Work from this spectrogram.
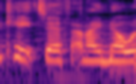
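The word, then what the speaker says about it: Cait Sith: Fauzi says, in actual Gaelic, you know, the language it's from, it's closer to Ketchi.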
